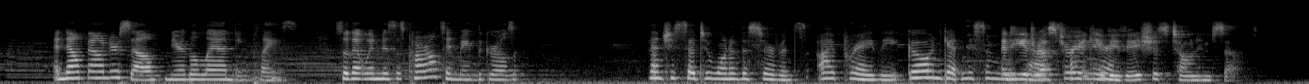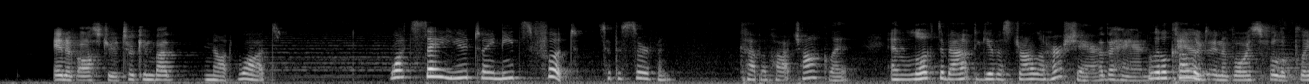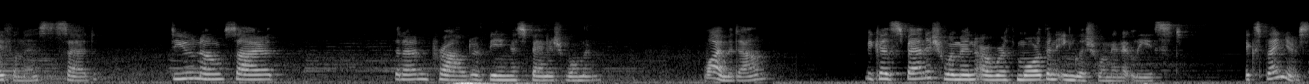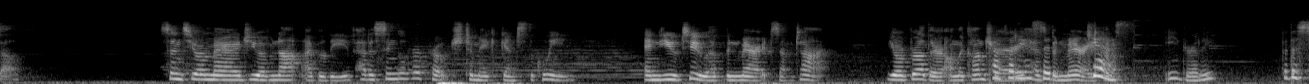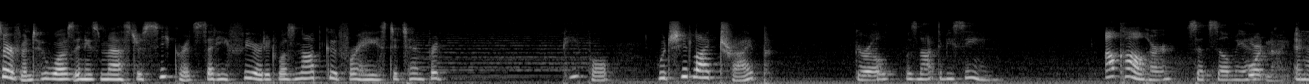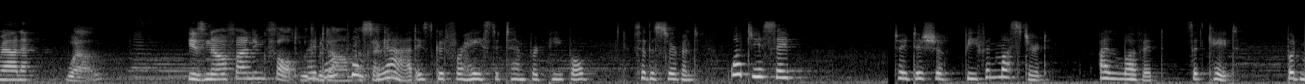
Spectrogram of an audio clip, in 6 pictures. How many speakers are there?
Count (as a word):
three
